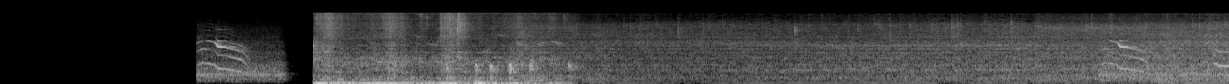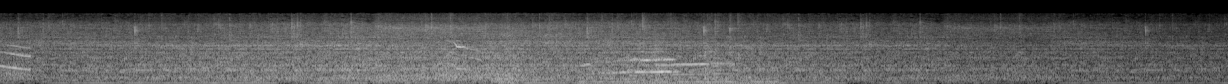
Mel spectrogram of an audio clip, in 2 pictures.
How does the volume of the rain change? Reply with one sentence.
The volume of the rain goes up, then down.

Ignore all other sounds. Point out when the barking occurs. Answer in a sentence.
You can't hear the barking here.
